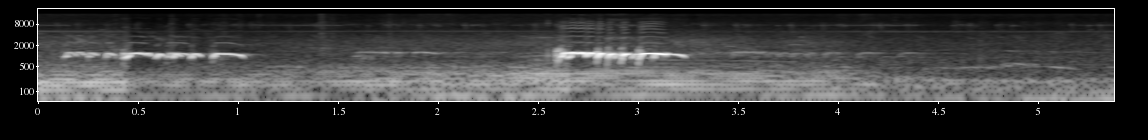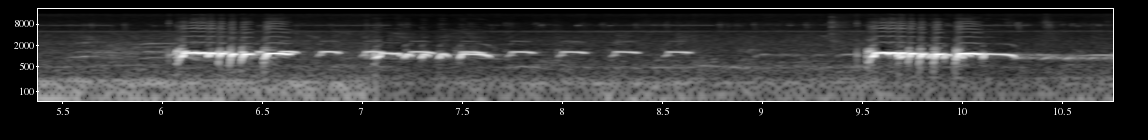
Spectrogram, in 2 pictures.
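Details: Local zebra dove with a big, constantly singing voice, used as a lure to make other zebra doves sing; three loud bursts of rapid, staccato cooing notes, each ending in a short run of clipped coos, with quiet gaps between.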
